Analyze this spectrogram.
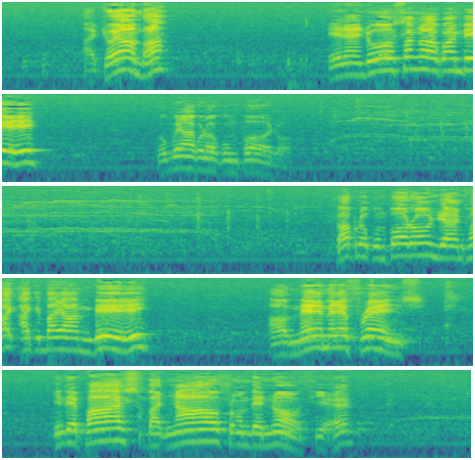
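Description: An elderly man speaks forcefully into a microphone over loudspeakers outdoors, with long pauses between phrases.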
